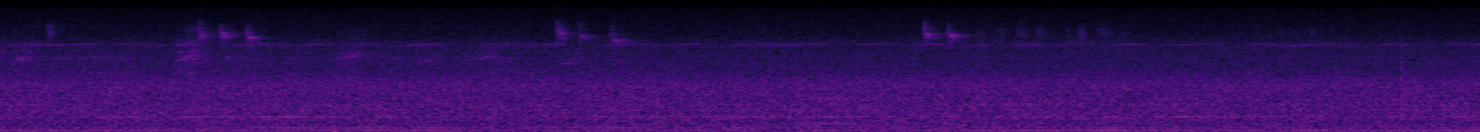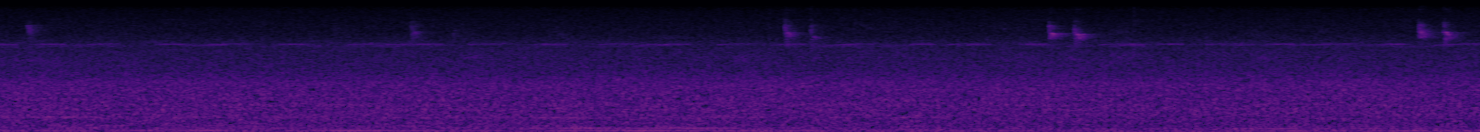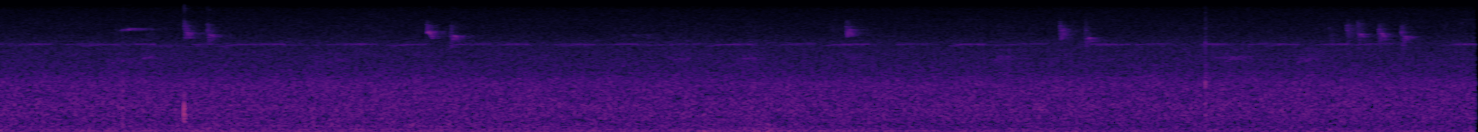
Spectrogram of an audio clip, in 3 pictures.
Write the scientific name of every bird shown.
Basileuterus rufifrons, Saltator maximus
